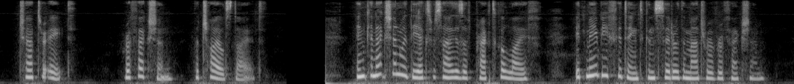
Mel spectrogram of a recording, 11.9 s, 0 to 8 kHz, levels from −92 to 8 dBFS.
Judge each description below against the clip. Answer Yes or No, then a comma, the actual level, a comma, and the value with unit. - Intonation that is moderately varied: Yes, average, 3.8 semitones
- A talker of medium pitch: No, high, 230 Hz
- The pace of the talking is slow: Yes, slow, 115 wpm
